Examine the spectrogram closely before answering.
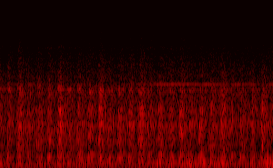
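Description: A steam locomotive chuffs rhythmically in the distance.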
